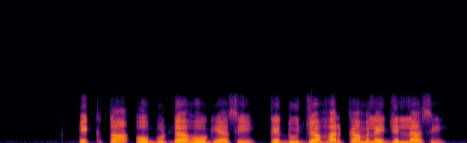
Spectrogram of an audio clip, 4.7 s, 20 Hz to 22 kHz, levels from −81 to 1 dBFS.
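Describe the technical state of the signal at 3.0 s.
At 3.0 s the speech signal is intact, with no fault present at that moment.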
